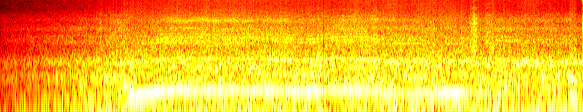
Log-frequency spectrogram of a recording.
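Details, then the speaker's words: Small scooter in an on-road stop-start test, listening for an earlier turbo-blowoff-like CVT noise; engine note climbs then holds a steady drone with no whoosh or slip, noise gone, problem resolved, normal CVT acceleration. "all right so we're listening for like a turbo blowoff valve Noise Okay that was good didn't feel it didn't hear"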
